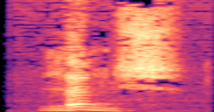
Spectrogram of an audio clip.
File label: "lunch", Norwegian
